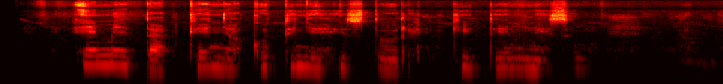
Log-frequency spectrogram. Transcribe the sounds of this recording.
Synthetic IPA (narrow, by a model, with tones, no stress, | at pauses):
ɛ˦mɪ˦ta˨pkʰɛ˦ɲa˨ko˦ti˦ɲe˨hi˦sto˨ɾi˨ | kʰi˦te˦nmi˨si˦ŋ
